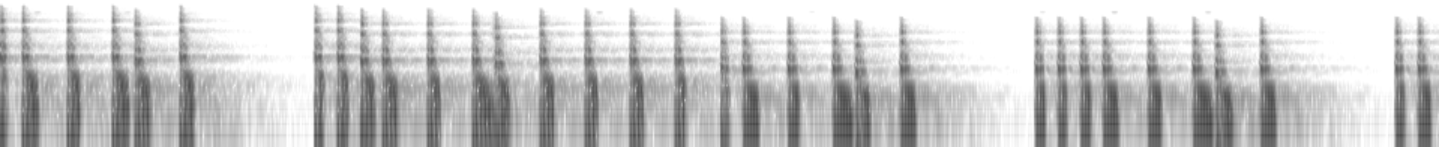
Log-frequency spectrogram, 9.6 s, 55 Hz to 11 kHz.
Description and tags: gl-electro-bass-loop-028
This loop is created using Image-Line Morphine synth plugin
bass, dance, electro, electronic, loop, synth, techno, trance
